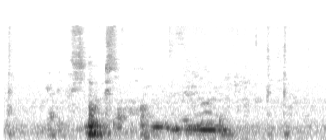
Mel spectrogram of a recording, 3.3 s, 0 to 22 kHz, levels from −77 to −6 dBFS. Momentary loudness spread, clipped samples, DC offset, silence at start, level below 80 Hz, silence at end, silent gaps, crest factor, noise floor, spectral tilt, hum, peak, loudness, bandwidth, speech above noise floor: 24 LU; under 0.1%; under 0.1%; 0.05 s; -54 dBFS; 0.35 s; none; 22 dB; -50 dBFS; -7.5 dB/octave; none; -8 dBFS; -29 LUFS; 11.5 kHz; 22 dB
